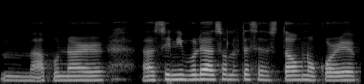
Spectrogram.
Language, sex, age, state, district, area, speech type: Assamese, female, 18-30, Assam, Kamrup Metropolitan, urban, spontaneous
